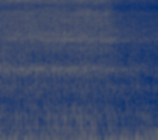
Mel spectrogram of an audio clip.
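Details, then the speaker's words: First start after a long starter-replacement battle: a smooth, even low rumble at a steady idle with no knocking or smoking, so the engine sounds healthy. "this sounds great it's not knocking it's not smoking yes"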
